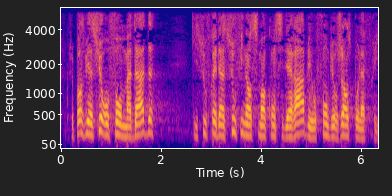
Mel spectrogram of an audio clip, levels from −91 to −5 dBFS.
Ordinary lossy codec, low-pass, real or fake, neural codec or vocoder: none; 5.4 kHz; real; none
